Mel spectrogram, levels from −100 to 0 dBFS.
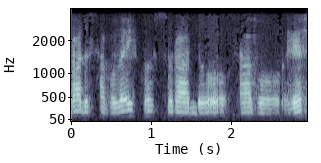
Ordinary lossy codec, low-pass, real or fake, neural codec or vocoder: AAC, 16 kbps; 3.6 kHz; real; none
